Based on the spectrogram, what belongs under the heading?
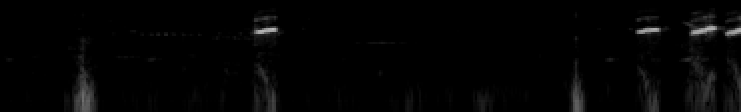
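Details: Coleiro giving the tui tui song as a training model: a lone rising whistled note, a pause, then three quick upward-slurred whistles close together, with faint low knocks between.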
